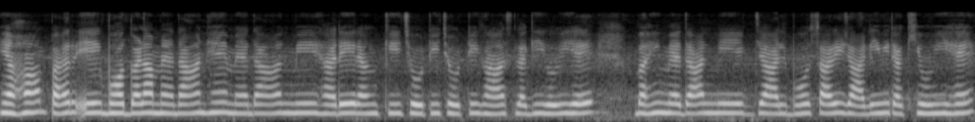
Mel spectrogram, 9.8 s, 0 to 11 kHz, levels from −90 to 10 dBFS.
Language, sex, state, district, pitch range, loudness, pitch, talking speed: Hindi, female, Uttar Pradesh, Gorakhpur, 245-255 Hz, -17 LUFS, 250 Hz, 180 wpm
